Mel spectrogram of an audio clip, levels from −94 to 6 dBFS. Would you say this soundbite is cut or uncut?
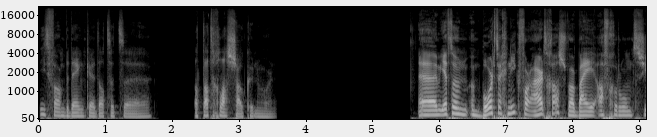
uncut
